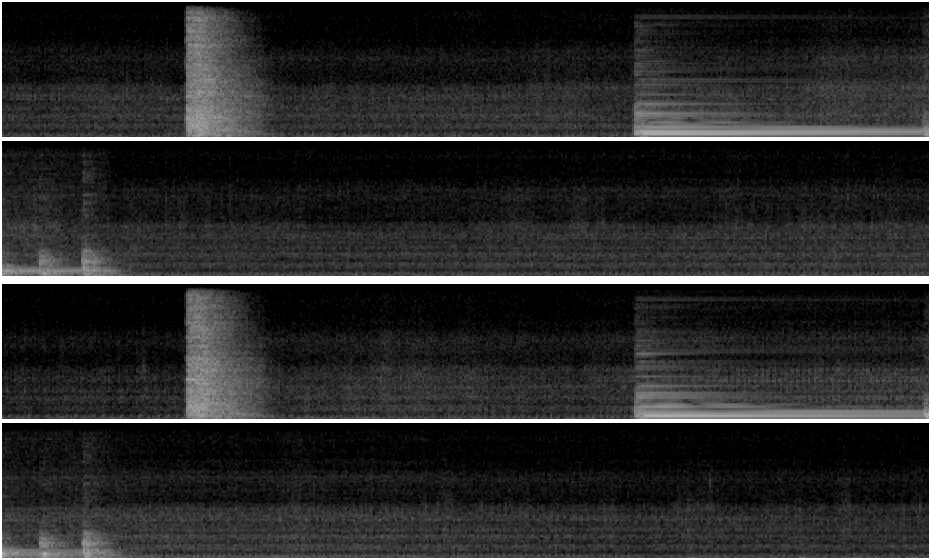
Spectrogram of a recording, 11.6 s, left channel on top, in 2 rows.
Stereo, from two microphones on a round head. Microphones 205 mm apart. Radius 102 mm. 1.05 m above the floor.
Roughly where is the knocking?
Left.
